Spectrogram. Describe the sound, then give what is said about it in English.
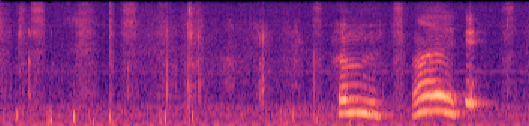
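A human vocal sound that ends with breath drawn back in: soft clicking mouth noises, then two short, loud, wavering voiced cries, the second ending in a brief inhale. “That was another one with the breath drawn back in at the end. That was another sound.”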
